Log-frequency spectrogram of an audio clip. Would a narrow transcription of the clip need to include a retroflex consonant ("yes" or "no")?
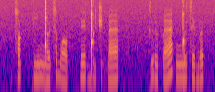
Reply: no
